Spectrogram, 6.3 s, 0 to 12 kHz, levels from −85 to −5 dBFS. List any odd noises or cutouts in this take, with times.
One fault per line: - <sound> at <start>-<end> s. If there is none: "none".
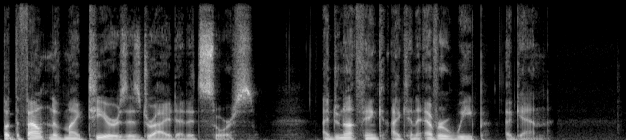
none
